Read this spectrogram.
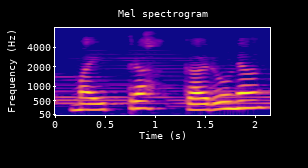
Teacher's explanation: మేత్ర కాదు మై ఐత్వముతో మైత్రః కరుణ విసర్గ తర్వాత కాతో పదము మొదలవుతున్నది కాబట్టి నాభి నుండి శ్వాస వదిలి చివరిన ఖ లాగా ఉచ్చారణ.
